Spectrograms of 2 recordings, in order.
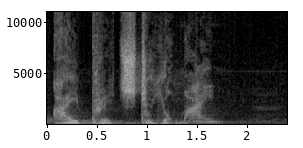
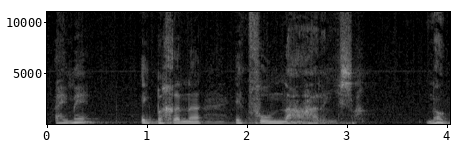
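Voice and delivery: normal talking voice

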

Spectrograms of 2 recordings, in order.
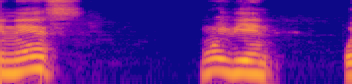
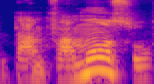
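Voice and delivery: ordinary talk

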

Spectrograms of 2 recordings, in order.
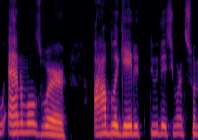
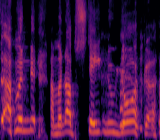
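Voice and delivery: higher-pitched, laughing local-pride declaration; laughing mock excuse; 6 semitones higher than usual. Joking as an upstate guy excusing his behavior, laughing mock protest. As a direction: protest your hometown innocence while cracking up.

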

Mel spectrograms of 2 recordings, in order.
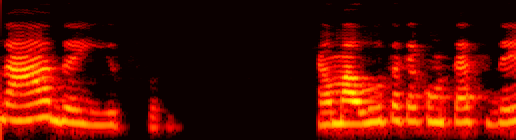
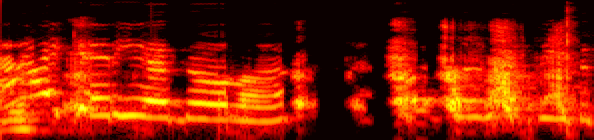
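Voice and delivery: mock grief; 5 semitones higher, 6 dB louder, much slower than usual. Mock mourning to dead character.

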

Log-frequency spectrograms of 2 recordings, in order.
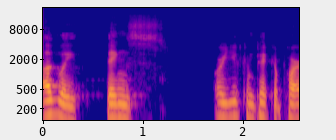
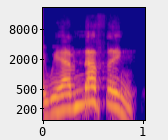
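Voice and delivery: higher, whiny; lightly mocking grumble; mock complaint; 7 semitones higher than usual. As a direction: whine over a full pantry. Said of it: "you say".

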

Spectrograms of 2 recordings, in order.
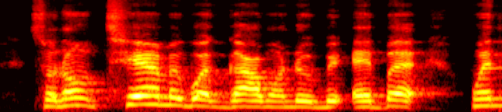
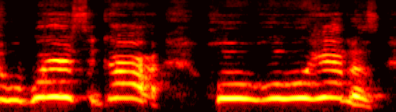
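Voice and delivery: dazed asking; 13 semitones higher than usual. Retold or imitated. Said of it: "I said".

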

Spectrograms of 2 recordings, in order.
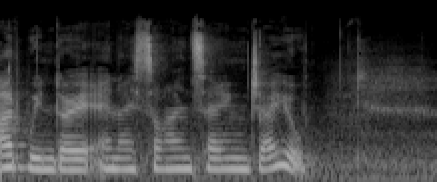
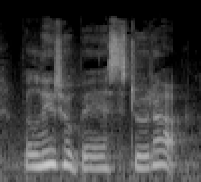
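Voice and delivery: ordinary delivery, nothing marked

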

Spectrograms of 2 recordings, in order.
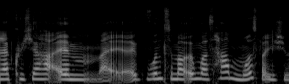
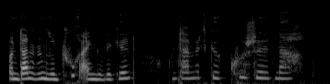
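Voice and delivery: hushed confiding whisper; 6 dB quieter than usual. Real, not acted. Host confessing to co-host she cuddles a cold pack, whispering. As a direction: whisper it like a small secret.

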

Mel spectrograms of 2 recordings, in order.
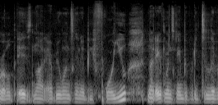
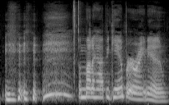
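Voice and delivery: high, loud, laughing complaint; amused exasperation, pitched high; laughing through annoyance; 12 semitones higher, 6 dB louder, slower than usual. Real, not acted. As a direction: laugh off being pissed, drawing it out slowly. Laughs while admitting being pissed off.

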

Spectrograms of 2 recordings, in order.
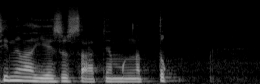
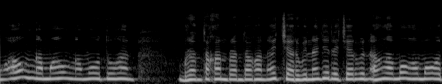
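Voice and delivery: high-pitched mock refusing; panicky refusal; 9 semitones higher than usual. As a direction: wave the guest off in a high voice. Acted refusals of Jesus as guest. (menolak, nada tinggi)

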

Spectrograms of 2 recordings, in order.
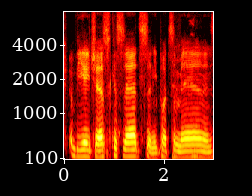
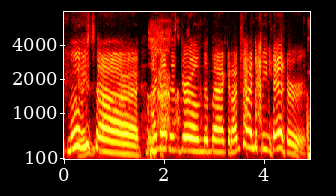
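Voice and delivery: high put-on voice, stretching out "movie star"; store owner impression; 6 semitones higher than usual. Store owner asking movie star to help behead, high mock voice. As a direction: plead for help in a high caricature. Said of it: "If you call Jack movie star".

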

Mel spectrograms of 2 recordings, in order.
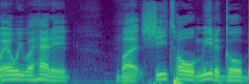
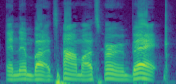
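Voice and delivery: normal talking voice

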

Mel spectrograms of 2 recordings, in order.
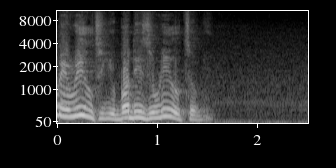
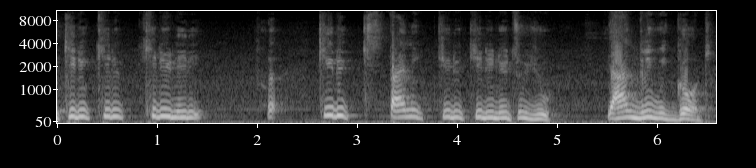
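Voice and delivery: put-on teasing baby talk; 3 semitones lower, 4 dB quieter than usual. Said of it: "My daughter will say".

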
